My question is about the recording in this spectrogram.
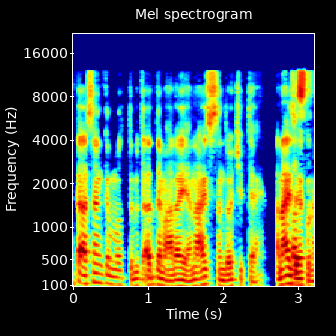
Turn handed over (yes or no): yes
